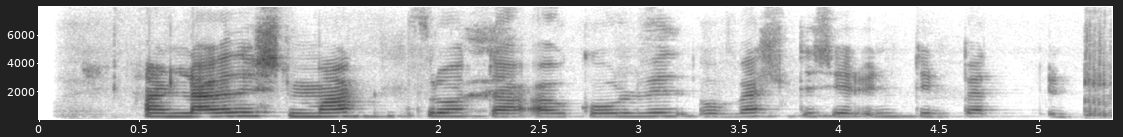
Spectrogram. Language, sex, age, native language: Icelandic, female, 12, Icelandic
